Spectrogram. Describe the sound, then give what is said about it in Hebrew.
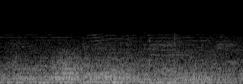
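A steady, broad rumbling roar of an airplane passing overhead, heavy in the low end and holding at a constant level throughout, with no voices. “אה, יש מטוס, אפשר לנשום, נכון?”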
